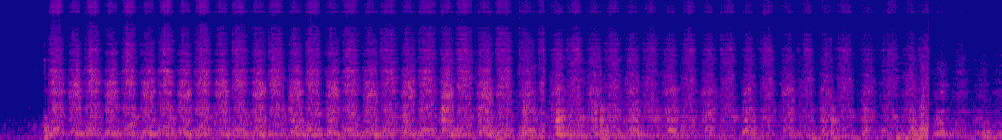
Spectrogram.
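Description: Hand saw cutting through wood in quick, even back-and-forth strokes, starting about half a second in and stopping shortly before the end.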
